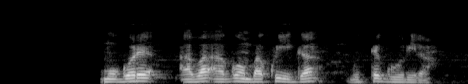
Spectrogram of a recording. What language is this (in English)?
Kinyarwanda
